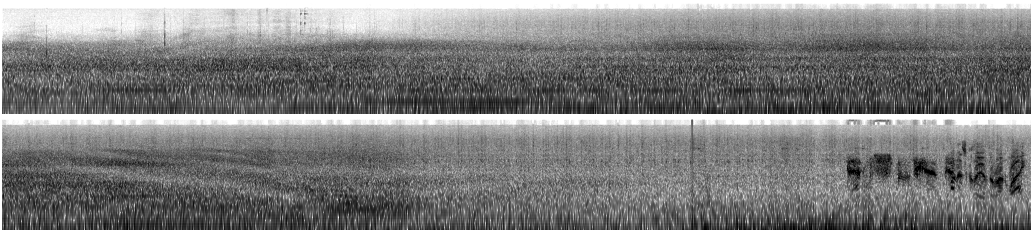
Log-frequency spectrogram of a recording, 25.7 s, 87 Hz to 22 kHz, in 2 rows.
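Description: Four radial engines of an A2A B-17 bomber drone steadily as it lands in the flight simulator FSX, a dense, loud, continuous roar that rises slightly near the end, with a voice talking over it.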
